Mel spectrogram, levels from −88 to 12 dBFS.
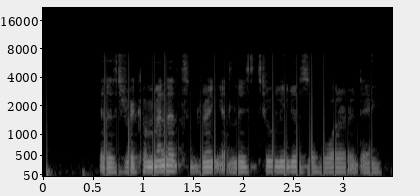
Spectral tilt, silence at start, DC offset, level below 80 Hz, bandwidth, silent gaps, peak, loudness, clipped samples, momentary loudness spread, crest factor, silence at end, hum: -6.5 dB/octave; 0.05 s; under 0.1%; -66 dBFS; 7.6 kHz; none; -26 dBFS; -42 LUFS; under 0.1%; 7 LU; 16 dB; 0.1 s; none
